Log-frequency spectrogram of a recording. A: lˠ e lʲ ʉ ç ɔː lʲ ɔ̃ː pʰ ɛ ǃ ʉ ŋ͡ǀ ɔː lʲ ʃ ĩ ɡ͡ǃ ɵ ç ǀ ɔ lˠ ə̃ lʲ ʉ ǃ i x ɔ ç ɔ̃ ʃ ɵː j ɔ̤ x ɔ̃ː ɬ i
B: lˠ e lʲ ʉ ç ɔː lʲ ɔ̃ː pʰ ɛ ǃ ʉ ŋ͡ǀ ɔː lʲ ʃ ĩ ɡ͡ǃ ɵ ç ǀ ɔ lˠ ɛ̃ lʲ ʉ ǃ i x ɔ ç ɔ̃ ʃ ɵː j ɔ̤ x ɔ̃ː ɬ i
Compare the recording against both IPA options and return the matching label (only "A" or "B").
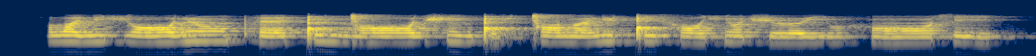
B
